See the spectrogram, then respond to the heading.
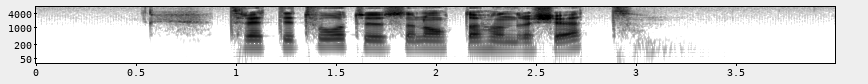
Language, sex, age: Swedish, male, 18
